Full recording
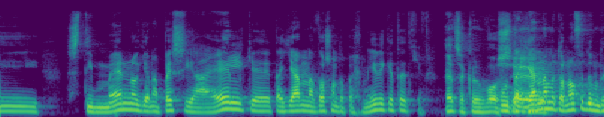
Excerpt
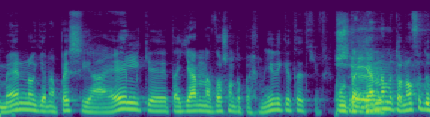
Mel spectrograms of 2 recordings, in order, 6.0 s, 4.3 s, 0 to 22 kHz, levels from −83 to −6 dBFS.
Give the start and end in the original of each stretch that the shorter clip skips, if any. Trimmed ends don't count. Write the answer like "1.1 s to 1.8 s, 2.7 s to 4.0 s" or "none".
4.4 s to 5.0 s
